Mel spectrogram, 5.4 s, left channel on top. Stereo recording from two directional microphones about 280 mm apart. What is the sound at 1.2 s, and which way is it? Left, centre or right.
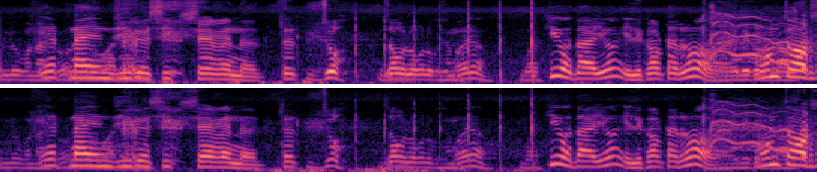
Speech, centre.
